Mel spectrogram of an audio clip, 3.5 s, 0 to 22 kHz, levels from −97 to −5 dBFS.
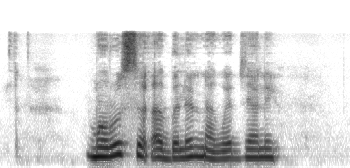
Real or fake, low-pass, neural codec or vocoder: fake; 10.8 kHz; codec, 24 kHz, 1 kbps, SNAC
